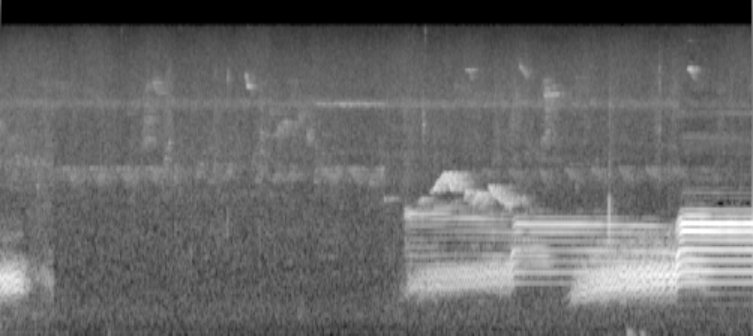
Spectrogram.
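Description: Capuchinbird giving low, drawn-out mooing tones with a rich, hollow ring, swelling in two long notes after a brief opening sound.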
